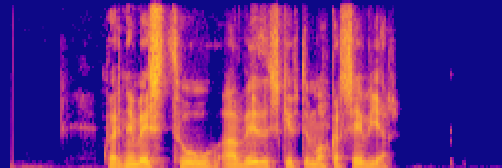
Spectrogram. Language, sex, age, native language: Icelandic, male, 40-49, Icelandic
